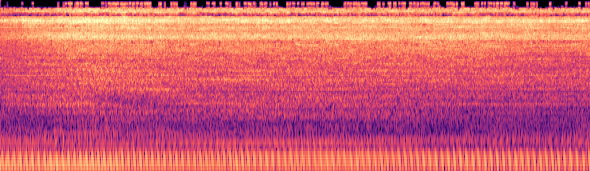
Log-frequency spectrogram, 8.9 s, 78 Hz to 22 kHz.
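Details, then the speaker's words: 1972 Chevrolet Chevelle, 350 small-block V8 with headers, Performer RPM aluminum intake, Holley 4-barrel, dual exhaust, 4L60 automatic overdrive, heard at the engine: deep even burble at idle, steady firing, no ticks or misses; nice and smooth. "Let's go listen to the motor. Nice and smooth."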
